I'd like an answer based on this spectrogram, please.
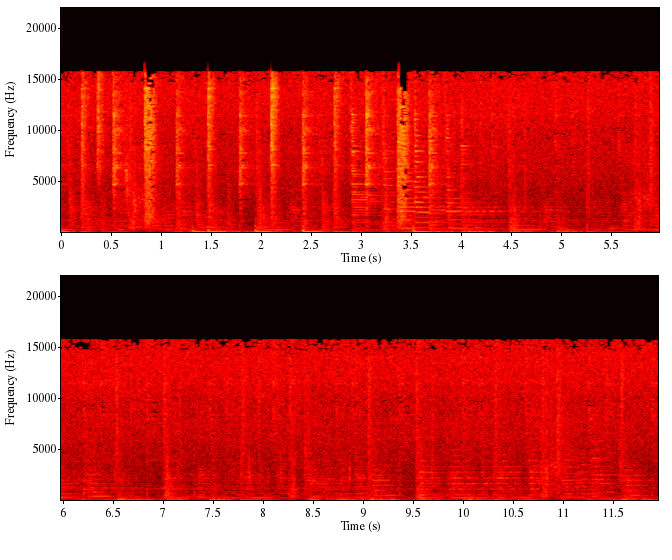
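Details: Upbeat background music with steady percussion plays throughout, with no animal sounds heard.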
